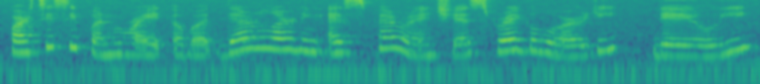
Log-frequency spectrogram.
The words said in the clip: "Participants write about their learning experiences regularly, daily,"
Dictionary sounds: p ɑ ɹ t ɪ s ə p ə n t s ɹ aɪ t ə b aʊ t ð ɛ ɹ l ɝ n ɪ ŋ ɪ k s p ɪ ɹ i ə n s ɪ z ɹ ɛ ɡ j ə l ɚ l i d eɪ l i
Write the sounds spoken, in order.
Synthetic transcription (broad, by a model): p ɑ ɹ t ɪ s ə p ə n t ɹ aɪ t ə b aʊ t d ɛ ɹ l ɝ n ɪ ŋ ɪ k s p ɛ ɹ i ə n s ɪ s ɹ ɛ ɡ j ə l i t i d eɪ l i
